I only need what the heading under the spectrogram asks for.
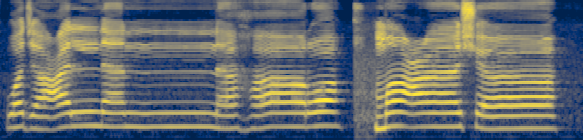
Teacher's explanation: ہمیں نون کو نون کے ساتھ ملانا ہے، ساتھ میں غنہ بھی ہو رہا ہے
